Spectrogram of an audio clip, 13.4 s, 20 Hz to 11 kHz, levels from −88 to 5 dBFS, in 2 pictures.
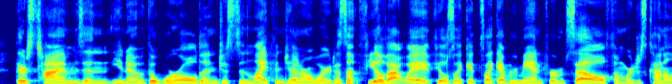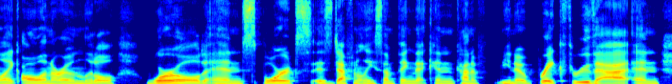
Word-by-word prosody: there's 180 -3 +2
times 160 -3 +3
in, 155 0 -4
you 165 -1 -5
know, 150 0 -2
the 165 - +4
world 155 0 +1
and 155 -2 -4
just 160 0 -8
in 165 -1 -5
life 150 0 +1
in 165 - -4
general 165 0 -2
where 155 0 -1
it - - -6
doesn't 180 +2 -3
feel 200 0 +3
that - - +6
way. 155 +1 +3
It - - -7
feels 160 -1 -1
like 160 - -5
it's, 150 -1 -6
like, 150 - -1
every 165 +1 -1
man 165 -1 -1
for 165 -1 -2
himself 155 +1 +3
and 155 -2 -6
we're 150 - -3
just 155 0 -12
kinda 155 - -1
like 155 +1 -3
all 150 +3 +2
in 155 - -4
our 150 0 +1
own 160 +1 -5
little 145 -3 -4 0.3
world, 165 -3 +5
and 155 -2 -4
sports 175 +1 0
is 160 0 -6
definitely 160 0 -1
something 150 0 -7
that 145 - -5
can 145 -1 -9
kind 160 -3 -2
of, 145 - -12 0.2
you 165 -1 -7
know, 145 -1 -2
break 165 -3 +3
through 170 0 +2
that 140 -4 +4
and, 145 -1 -5
155 Hz, 240 wpm, -23 LUFS, 150-165 Hz, 0.3 s, that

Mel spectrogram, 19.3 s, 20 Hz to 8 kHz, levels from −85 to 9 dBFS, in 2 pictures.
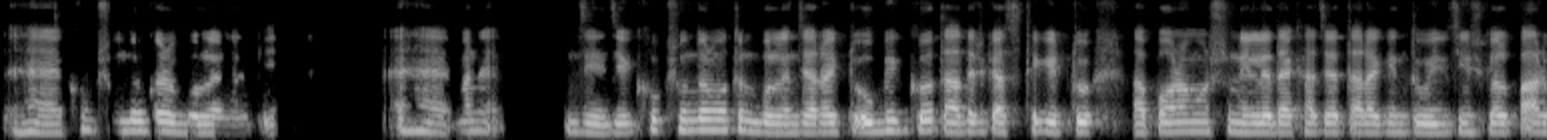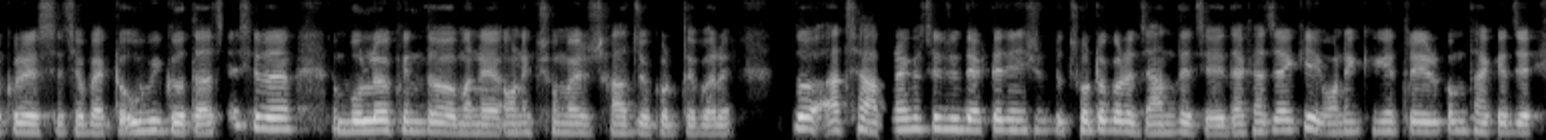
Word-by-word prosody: হ্যাঁ, 140 -3 -2
খুব 180 - -8
সুন্দর 160 0 -1
করে 160 -1 +5
বললেন 135 -1 +1
আরকি - - -12 0.9
হ্যাঁ, 145 -3 -3
মানে 160 0 -5 0.6
জি, 140 - 0
জি। - - +1
খুব 175 -1 -2
সুন্দর 175 0 +3
মতন 175 -1 0
বললেন। 140 -1 +2
যারা 140 +1 +4
একটু - - -10
অভিজ্ঞ, 165 +1 -2 0.2
তাদের 150 +1 +3
কাছ 145 - +3
থেকে 155 - +1
একটু 150 - +2 0.4
আ - - +4
পরামর্শ 155 0 +1
নিলে 145 0 +4
দেখা 140 +1 0
যায় 145 -1 +2
তারা 140 0 +3
কিন্তু 140 0 -5
ওই 135 - +3
জিনিসগুলো 145 -1 0
পার 145 - +4
করে 145 0 +3
এসেছে 140 0 -7
বা, - - +1
একটা - - -2
অভিজ্ঞতা 155 -4 +2
আছে। - - -13
সেটা 195 -3 +5 0.3
আ - - -7
বললেও 165 +1 +7
কিন্তু 155 -1 -1 0.2
মানে 135 0 -2 0.2
অনেক 145 0 -5
সময় 140 -1 -2
সাহায্য 135 0 -3
করতে 130 0 -4
পারে। 125 0 0 0.4
তো 200 - +7 0.2
আচ্ছা, 170 - -5
আপনার 180 +4 -2
কাছে 195 +1 0
যদি 185 0 +2
একটা 180 - 0
জিনিস 170 0 -3
একটু 165 - -7
ছোট 165 0 +1
করে 160 -1 +4
জানতে 140 +2 -2
চাই, 125 - -1
দেখা 140 +3 -3
যায় 175 0 +1
কি 200 - +2
অনেকের 155 +1 -7
ক্ষেত্রে 155 0 -3
এরকম 155 +2 -2
থাকে 150 -1 -1
যে 140 - +5
150 Hz, 210 wpm, -22 LUFS, 140-165 Hz, 0.9 s, বললেও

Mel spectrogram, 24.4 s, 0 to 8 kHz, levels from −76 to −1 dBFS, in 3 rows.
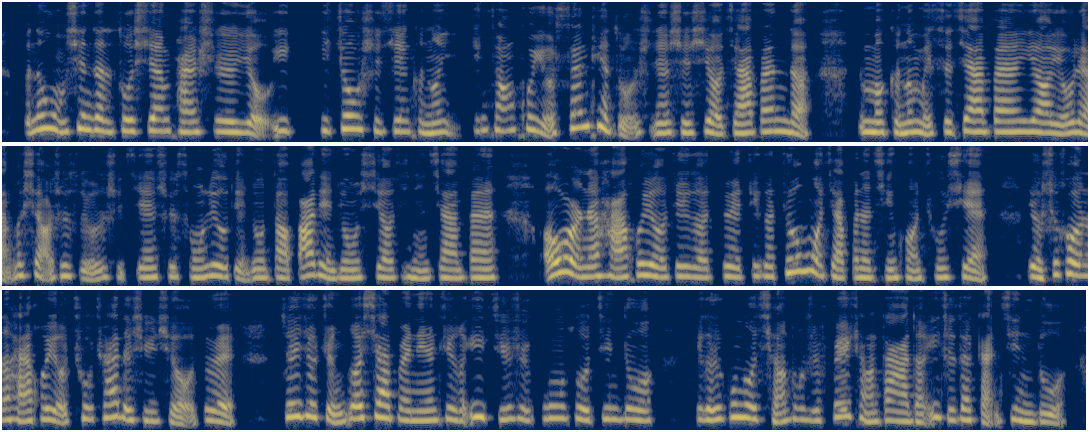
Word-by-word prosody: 可 - - -5
能 280 +5 +4
我 - - +4
们 225 - 0
现 280 +4 +2
在 265 -1 +4
的 - - -1
作 245 0 +1
息 240 +2 0
安 245 -1 0
排 220 -2 +1
是 225 -1 +1
有 210 - 0
一 245 -4 -3 0.2
一 250 - -4
周 285 +4 +3
时 245 -4 -6
间， 235 0 -3
可 225 - -7
能 205 +2 +1 0.2
经 255 +1 -8
常 255 -1 -1
会 275 -2 -1
有 180 - -1
3 305 +10 0
天 340 -7 +2
左 - - -4
右 - - -5
时 215 - -13
间 200 +1 +1
是 210 -1 -1
需 220 +3 -3
要 195 -5 +3
加 195 +2 +2
班 230 +2 0
的， 205 -5 +1 0.3
那 - - -2
么 220 -1 +4
可 210 -1 -2
能 215 +2 +3
每 190 -5 +1
次 220 +3 -3
加 230 0 +3
班 230 0 +2
要 215 -2 +3
有 195 +1 +1
2 210 -4 0
个 230 - 0
小 235 +1 -1
时 225 0 -1
左 175 -6 -7
右 145 - -2
的 180 - -3
时 - - -10
间， 195 0 -2
是 210 0 -6
从 195 -1 -2
6 220 -2 +2
点 175 -7 -6
钟 185 +2 -2
到 190 -2 0
8 240 - +3
点 220 -7 0
钟 180 0 -1
需 195 +2 -8
要 185 -2 +1
进 195 +1 -6
行 170 -2 -1
加 185 -1 -1
班。 190 +1 0 0.3
偶 260 +4 +5
尔 275 -7 +7
呢， 205 +2 +2
还 205 -2 +3
会 240 +3 +2
有 205 -4 +3
这 215 +1 -1
个 190 -2 -1
对， 205 0 -2
这 220 +2 -7
个 215 - -1
周 295 +8 +1
末 320 -5 +2
加 215 -5 0
班 195 +2 -5
的 185 - +2
情 180 0 -4
况 180 -3 -3
出 195 +1 -3
现， 190 -3 -2 0.3
有 210 -4 +3
时 185 - -2
候 255 -1 +4
呢 225 0 0
还 205 -2 +2
会 235 +2 0
有 170 -6 +1
出 240 +6 -4
差 270 +3 +1
的 230 - +2
需 210 -3 -4
求， 195 - -2
对。 205 -6 0 0.3
所 285 - +3
以 295 - +5
就 295 - +3
整 225 -10 0
个 255 +4 +4
下 270 0 +4
半 230 -4 -1
年 210 +1 +1
这 235 +1 -2
个 215 - -1
一 285 0 +6
直 245 -2 -4
是 235 -4 -4
工 255 +2 -2
作 245 -3 0
进 235 +1 -4
度， 220 -3 0 0.3
这 230 - -6
个 230 +1 +4
工 280 +2 +3
作 260 -3 +4
强 200 -4 -3
度 235 -1 -5
是 210 -1 -3
非 285 +7 -1
常 255 -11 -2
大 200 -1 +1
的， 180 -1 -3
一 285 - +1
直 225 - -4
在 225 0 +1
赶 225 - -3
进 205 -6 -1
度， 175 -1 -3
220 Hz, 325 characters per minute, -23 LUFS, 195-245 Hz, 0.3 s, 尔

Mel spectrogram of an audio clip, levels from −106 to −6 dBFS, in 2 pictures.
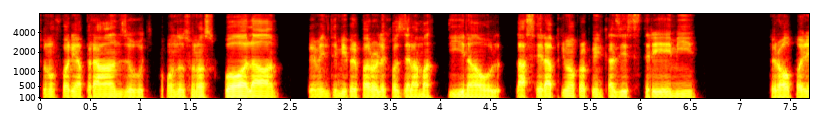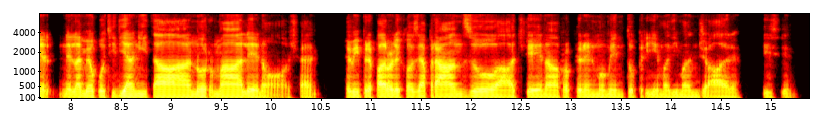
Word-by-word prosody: sono 80 +1 -4
fuori 85 +1 -1
a 80 - +1
pranzo, 80 0 +2
o 75 0 -2
tipo - - -30
quando 75 +1 -1
sono 80 +1 -1
a - - +4
scuola, 85 0 +5 0.2
ovviamente, 80 +3 -5
mi 85 -2 -1
preparo 80 -1 +1
le 80 0 +1
cose 80 -1 -3
la 75 - +2
mattina 75 +1 0
o 75 -1 +3
l 70 - -4
la - - +2
sera - - +2
prima, 90 -1 -1
proprio, 85 -2 -2
in 75 - -8
casi 80 0 -1
estremi, 85 0 -1 0.7
però 80 +1 +2
poi 80 +1 -1
nella 80 0 -1
mia 85 +1 0
quotidianità 80 -2 +2
normale, 80 0 +2
no 70 -2 -5
cioè, - - -9 0.4
io - - -2
mi 80 -1 0
preparo 80 +2 +2
le 80 0 +2
cose 80 +2 -1
a - - -1
pranzo, 80 -1 +1
a 75 +1 0
cena, 75 -1 -1
proprio 75 0 -4
nel 75 - -2
momento 75 0 -3
prima 75 0 -6
di 75 - -5
mangiare. 70 -1 -4 0.2
Sì, 75 - -8
sì. 70 - -13
80 Hz, 200 wpm, -23 LUFS, 75-80 Hz, 0.7 s, scuola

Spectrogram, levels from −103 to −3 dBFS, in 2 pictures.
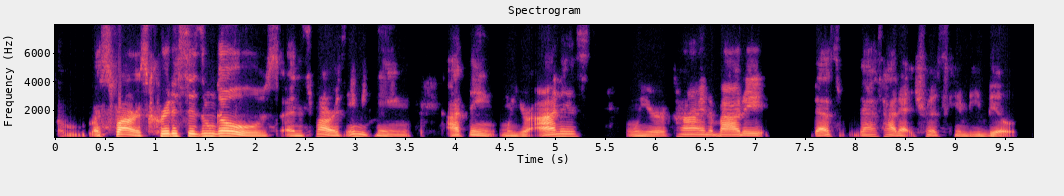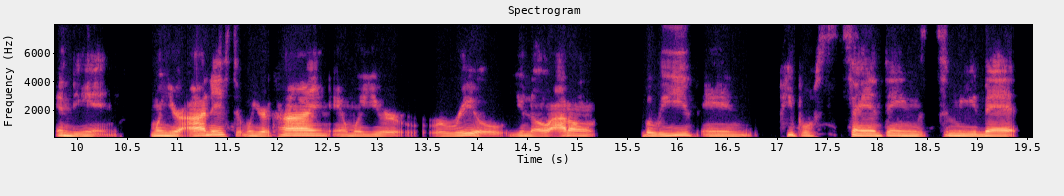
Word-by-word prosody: ooh, - - -12 0.2
as - - -2
far 155 -5 +7
as 110 - -1
criticism 180 0 +3
goes, 130 - +5
and 105 - -2
as 105 - -10
far 155 -6 +3
as 115 - -3
anything, 110 - -5 0.4
I - - +2
think 125 -5 -3
when 105 -1 -5
you're 100 0 -4
honest, 165 +1 +2 0.3
when 100 +1 -5
you're 90 -4 -6
kind 145 -1 -2
about 135 -1 +1
it, 125 -1 -3 0.5
that's - - 0 0.2
that's 130 +3 -7
how 140 - -2
that - - -3
trust - - -9
can 95 - -8
be 95 0 -7
built 90 - -3 0.2
in 110 -2 +3
the 95 0 -2
end. - - -15 0.3
When 110 +1 +2
you're 100 -1 +2
honest, 130 +5 +4
when 105 - -3
you're 95 -1 0
kind, 120 -2 +5
and 100 0 -5
when 100 -1 -2
you're 95 -2 -4 0.3
r 95 - -6
real, 95 -5 0
you 105 - -5
know, 95 -1 0
I - - +4
don't 110 -2 0 0.5
believe 110 +4 0
in 100 -2 -4 0.3
people 105 -2 -2
s 110 - -18 0.2
saying 110 -2 +2
things 105 -4 0 0.2
to 120 - -6
me 105 -2 +2
that 95 -2 +2
110 Hz, 170 wpm, -23 LUFS, 100-130 Hz, 0.5 s, far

